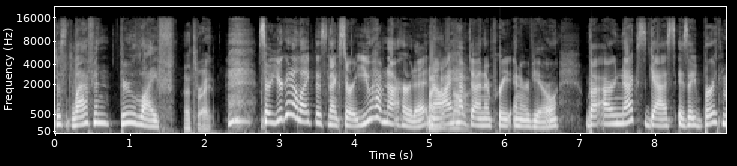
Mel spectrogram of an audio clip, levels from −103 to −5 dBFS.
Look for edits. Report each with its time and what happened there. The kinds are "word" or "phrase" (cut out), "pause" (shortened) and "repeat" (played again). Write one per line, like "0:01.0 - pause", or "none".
none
